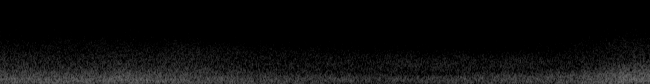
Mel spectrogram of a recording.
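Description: Ocean waves wash continuously onto the shore in a broad, steady roar, swelling slightly at the start and again near the end, with no voices present.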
